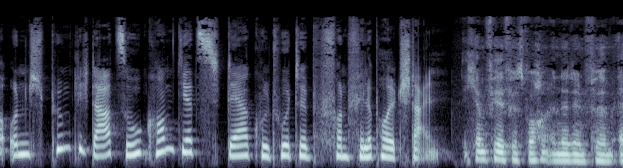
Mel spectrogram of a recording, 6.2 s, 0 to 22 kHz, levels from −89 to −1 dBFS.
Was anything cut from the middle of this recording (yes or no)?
no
